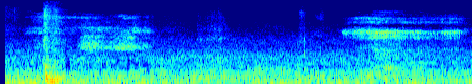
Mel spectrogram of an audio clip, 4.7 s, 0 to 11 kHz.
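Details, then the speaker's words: Loud rough snort-like snore then low steady rumbling breath noise while sleeping on the back, with breathing pauses of about 10 seconds (apnea) noted; snoring in sleep apnea. "bu bir şey değil hocam bu arkası üstü nefes gitti Şu an apneye girdi Bak 1 3 5 bak 10 saniye geçen nefes durmaları var geliyor tekrar geri arkası üstü"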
